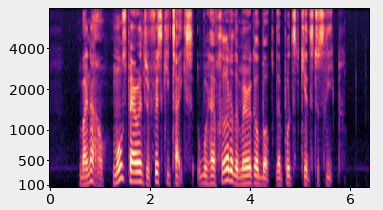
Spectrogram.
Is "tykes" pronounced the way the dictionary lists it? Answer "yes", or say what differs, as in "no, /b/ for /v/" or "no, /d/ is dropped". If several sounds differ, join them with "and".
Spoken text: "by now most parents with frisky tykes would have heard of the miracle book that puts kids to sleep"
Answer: yes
